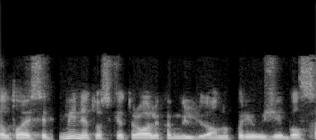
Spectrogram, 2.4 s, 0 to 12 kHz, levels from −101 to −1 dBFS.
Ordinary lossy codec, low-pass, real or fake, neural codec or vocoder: AAC, 48 kbps; 7.2 kHz; real; none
